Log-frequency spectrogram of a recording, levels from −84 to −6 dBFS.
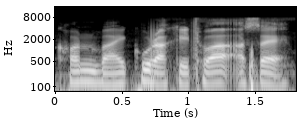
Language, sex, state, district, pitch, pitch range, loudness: Assamese, male, Assam, Hailakandi, 120 Hz, 115-135 Hz, -18 LUFS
